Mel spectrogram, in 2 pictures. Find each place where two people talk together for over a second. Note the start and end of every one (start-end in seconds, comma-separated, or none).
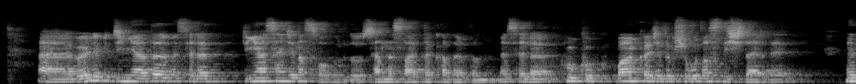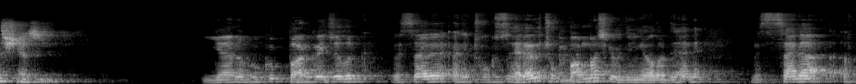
none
